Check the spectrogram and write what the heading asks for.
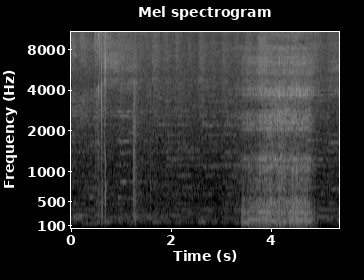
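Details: Snoring Greater Swiss Mountain Dog: quiet room with faint clicks, then a single rumbling, fluttering snore lasting over a second.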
